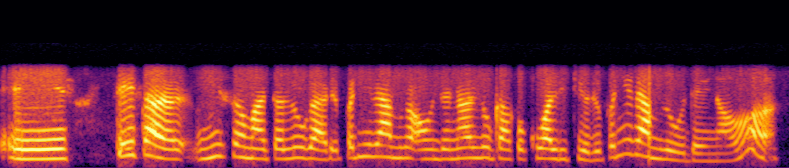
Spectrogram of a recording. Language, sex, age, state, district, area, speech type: Nepali, female, 18-30, West Bengal, Darjeeling, rural, conversation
